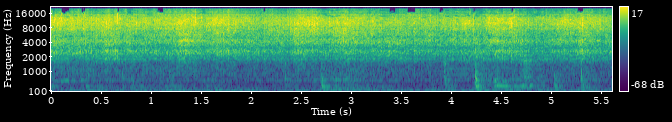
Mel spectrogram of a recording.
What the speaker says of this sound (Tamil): இது வதக்கிட்டு இந்த கொழுக்கட்டையை இதில் போட்டுருங்க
